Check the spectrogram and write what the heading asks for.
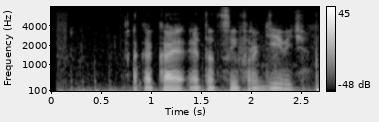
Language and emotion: Russian, neutral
